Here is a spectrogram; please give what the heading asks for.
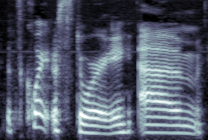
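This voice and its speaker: A woman's voice: sits low, slow, fairly bright tone, no room sound. A woman in her thirties, born in Ecuador and raised in Queens, telling her career story as an interview guest with plenty of ums and restarts. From born in Ecuador, raised in Queens, New York. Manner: earnest, frequent fillers and restarts. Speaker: guest, wine PR consultant.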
